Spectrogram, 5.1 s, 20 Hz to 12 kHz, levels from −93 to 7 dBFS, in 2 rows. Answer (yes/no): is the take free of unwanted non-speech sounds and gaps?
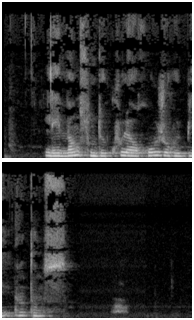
no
